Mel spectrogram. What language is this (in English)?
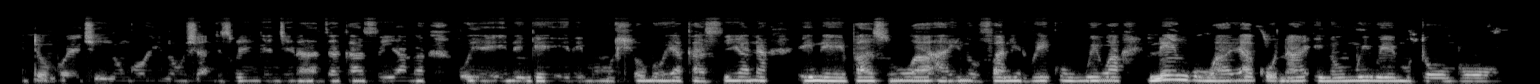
Ndau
